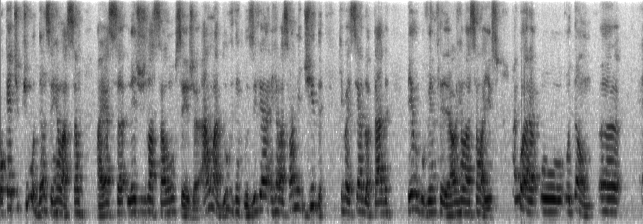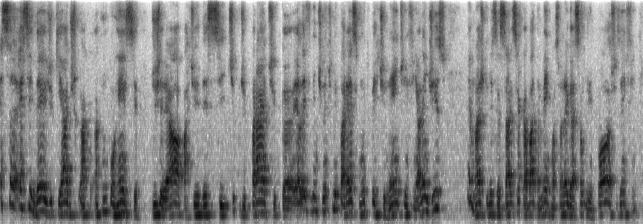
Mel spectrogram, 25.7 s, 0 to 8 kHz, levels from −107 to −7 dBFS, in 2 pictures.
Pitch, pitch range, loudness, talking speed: 150 Hz, 130-170 Hz, -17 LUFS, 175 wpm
